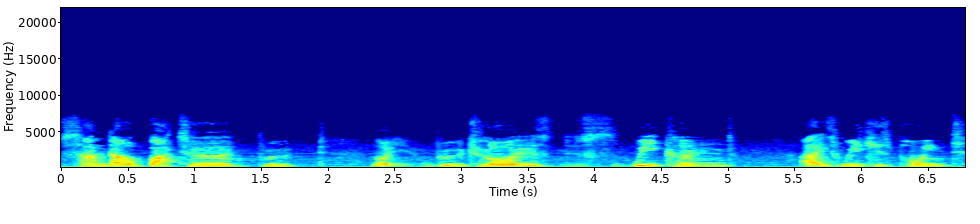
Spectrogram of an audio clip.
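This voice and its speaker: A reviewer giving a casual, rambling spoken recap of a wrestling show, full of "like" and "you know". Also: mid-range voice. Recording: distant dull lo-fi mic.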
